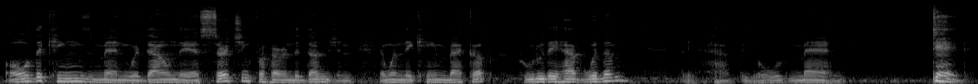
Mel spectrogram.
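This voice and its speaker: A man's voice: fairly low pitch, animated, measured pace, dark tone, a little hiss or hum. A man voicing a tall, brusque, dismissive servant woman in a storybook, with emphatic, indignant delivery.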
